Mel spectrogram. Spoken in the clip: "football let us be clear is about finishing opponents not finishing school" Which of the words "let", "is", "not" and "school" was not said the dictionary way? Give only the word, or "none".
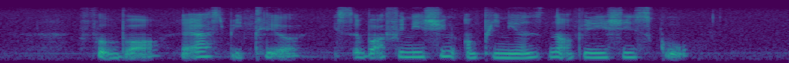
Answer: is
